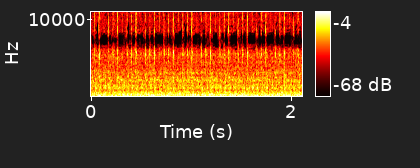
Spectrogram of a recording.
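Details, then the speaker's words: 2020 Hyundai Sonata, check engine light on, steady idle rpm: uneven lumpy idle with a regular stumble in the low thump and visible engine shake; scanner reports cylinder 2 misfire. "فالحين شوفوا، شايفين المحرك كيف يهتز؟ واضح الاهتزاز فيه."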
